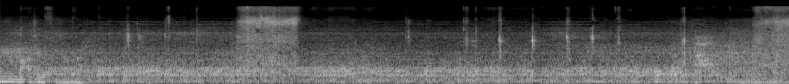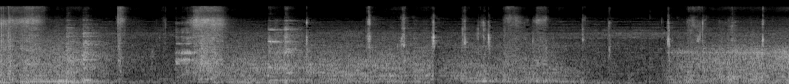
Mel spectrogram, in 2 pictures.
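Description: A young man slurps noodles loudly, close to the microphone.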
